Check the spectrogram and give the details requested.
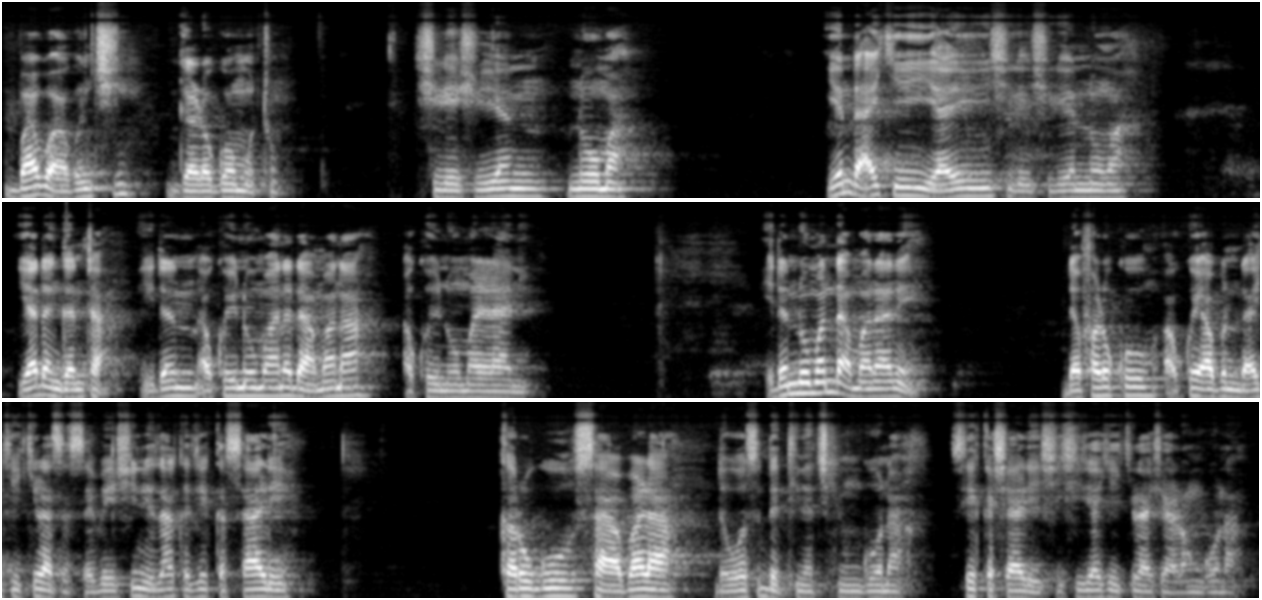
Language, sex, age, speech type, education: Hausa, male, 30-45, spontaneous, tertiary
